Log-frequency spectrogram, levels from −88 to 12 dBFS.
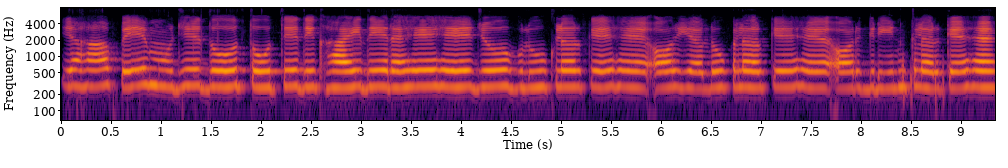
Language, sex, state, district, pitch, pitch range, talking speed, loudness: Hindi, female, Punjab, Fazilka, 275 Hz, 265-280 Hz, 155 wpm, -17 LUFS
